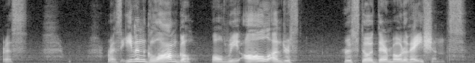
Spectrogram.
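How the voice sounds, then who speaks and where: A man's voice: on the high side, lively intonation, measured pace, a bit bright. A man in a casual fan discussion as a podcast co-host, often stammering and repeating words and phrases as he goes. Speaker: podcast co-host reviewing a cartoon.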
